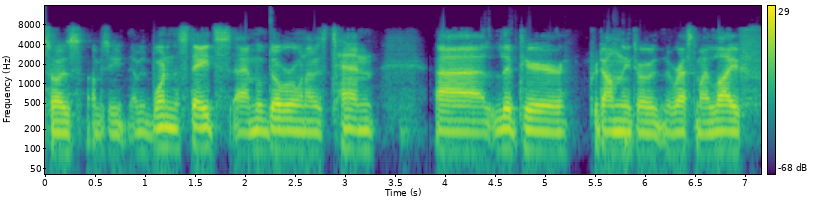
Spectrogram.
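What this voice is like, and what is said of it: American accent. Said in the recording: “I have an American accent.”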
